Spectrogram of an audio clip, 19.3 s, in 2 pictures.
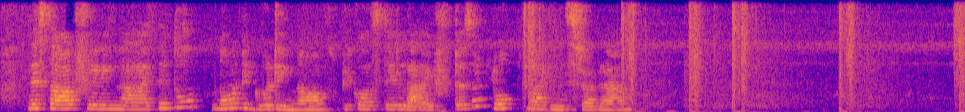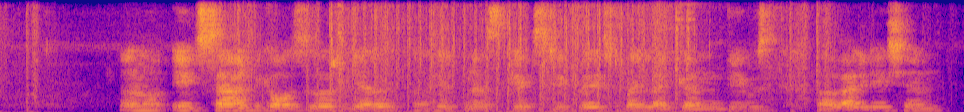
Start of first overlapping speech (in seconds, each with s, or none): none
